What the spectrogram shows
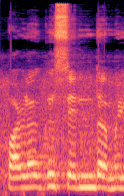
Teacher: இதில் ழகர லகர லகர வேறுபாடு அறியறதுக்கு சிறந்த ஒரு பாடல். முதல் அடியிலே ழகரம் சிறப்பு ழகரம் வரும். அதை நாக்கை மடித்து உச்சரிக்க வேண்டும்.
